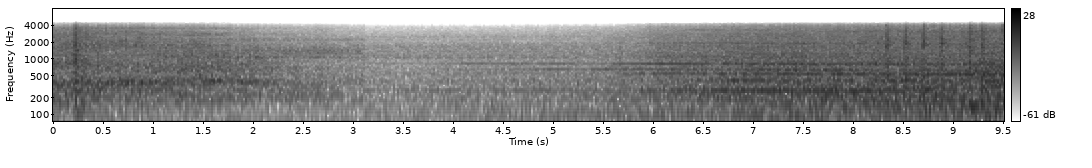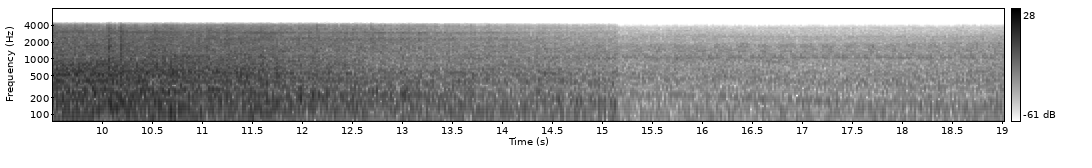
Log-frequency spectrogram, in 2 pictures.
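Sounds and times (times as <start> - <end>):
freight train rumble: 0.0 - 19.0
wagon wheels clicking on rails: 8.2 - 12.2.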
